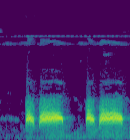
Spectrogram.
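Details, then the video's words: Spotted dove's mellow call: a short coo and then a longer, even coo, repeated twice in under three seconds, with nothing else heard. "The Sound of Spotted dove"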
